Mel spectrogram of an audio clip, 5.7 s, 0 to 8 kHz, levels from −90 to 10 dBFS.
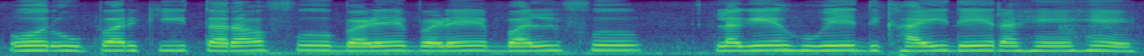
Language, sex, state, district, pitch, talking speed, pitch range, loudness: Hindi, female, Madhya Pradesh, Bhopal, 210 Hz, 125 wpm, 200-215 Hz, -12 LUFS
